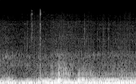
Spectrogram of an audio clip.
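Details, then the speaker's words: Subaru STI on its first drive after engine trouble: a deep, uneven, lumpy rumble with irregular pulses while driving, with the air-fuel ratio all over the place; the owner suspects it is running lean or the cams are sticking, cause unclear. "listen to this thing sounds like hammered [ __ ] I don't understand it it's [ __ ] run and lean as [ __ ] like for no reason"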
